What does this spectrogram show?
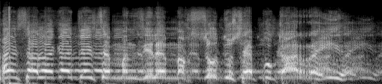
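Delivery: loud, high rising sermon; impassioned preaching crescendo; preaching climax. Acted. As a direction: build to a fervent peak.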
